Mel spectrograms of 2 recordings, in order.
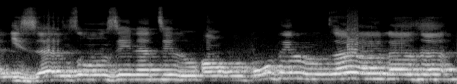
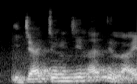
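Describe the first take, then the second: First: The consonants are said with z sounds. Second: The consonants are said with j sounds. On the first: The speaker calls it right. "yang seharusnya dibaca" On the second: The speaker calls it wrong. "Ini jelas kesalahannya"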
